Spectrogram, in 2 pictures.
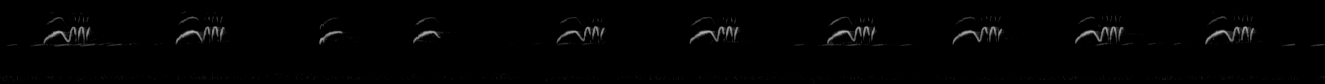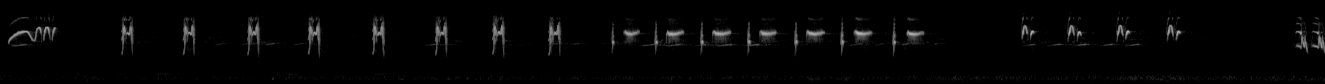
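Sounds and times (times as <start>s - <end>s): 
northern mockingbird song: 0.1s - 26.4s.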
